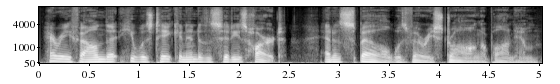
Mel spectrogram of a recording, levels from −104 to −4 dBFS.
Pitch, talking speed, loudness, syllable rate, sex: 105 Hz, 215 wpm, -17 LUFS, 5.4 syllables/s, male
